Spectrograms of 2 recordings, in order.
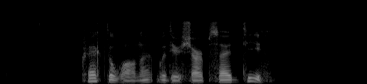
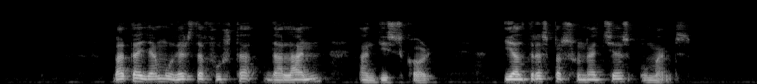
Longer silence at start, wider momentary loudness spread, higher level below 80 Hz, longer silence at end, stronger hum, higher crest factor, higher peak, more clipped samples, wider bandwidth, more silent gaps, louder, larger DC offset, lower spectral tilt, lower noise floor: second, 0.8 s vs 1.15 s; second, 7 LU vs 10 LU; second, -82 dBFS vs -58 dBFS; first, 0.95 s vs 0.7 s; neither; about the same, 22 dB vs 20 dB; second, -22 dBFS vs -6 dBFS; neither; about the same, 8 kHz vs 8 kHz; neither; second, -41 LUFS vs -24 LUFS; neither; about the same, -5.5 dB/octave vs -5.5 dB/octave; first, under -90 dBFS vs -70 dBFS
